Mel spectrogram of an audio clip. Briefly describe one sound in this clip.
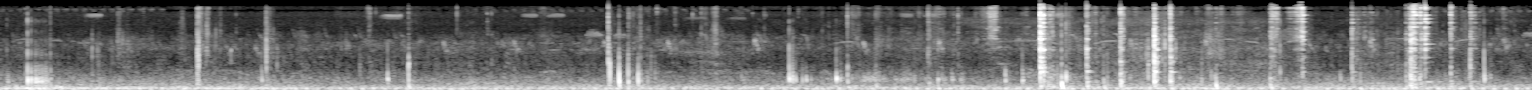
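A stick knocks and scrapes against stones.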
